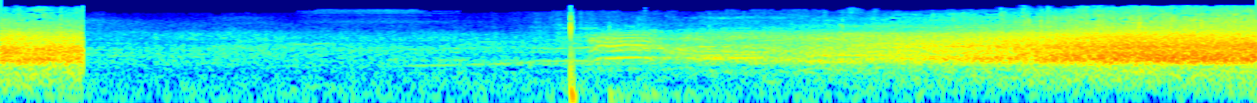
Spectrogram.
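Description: Stadium crowd noise cuts off about half a second in to a hush, and a single sharp thud of a boot striking a rugby ball on a place-kicked penalty comes just before the midpoint. A crowd cheer then swells steadily as the kick goes over.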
